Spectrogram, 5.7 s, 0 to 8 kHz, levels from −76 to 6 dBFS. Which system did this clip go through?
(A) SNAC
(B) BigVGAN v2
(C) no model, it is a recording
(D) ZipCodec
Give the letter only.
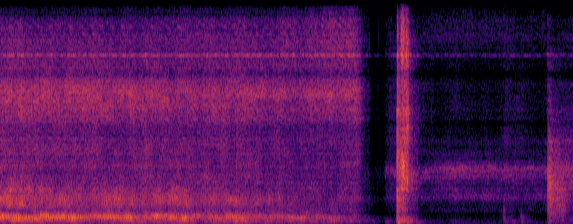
D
